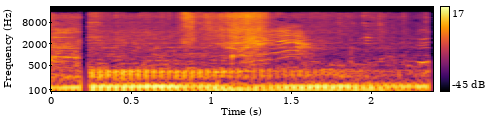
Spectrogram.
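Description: A motorcycle engine idling steadily close by, a low even hum; the sound cuts out for an instant shortly after the start.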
